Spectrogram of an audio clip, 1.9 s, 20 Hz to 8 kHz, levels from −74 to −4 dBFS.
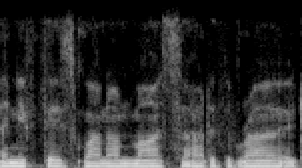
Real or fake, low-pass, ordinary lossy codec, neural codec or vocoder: real; 7.2 kHz; Opus, 24 kbps; none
